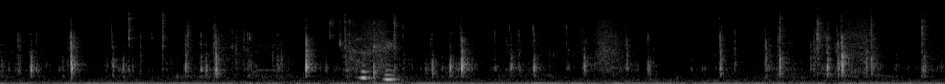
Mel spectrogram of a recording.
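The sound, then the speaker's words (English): Crisp clacking of computer keyboard keys pressed in quick, irregular bursts throughout, with a short spoken word partway through. “So we'll start with your keyboard.”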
